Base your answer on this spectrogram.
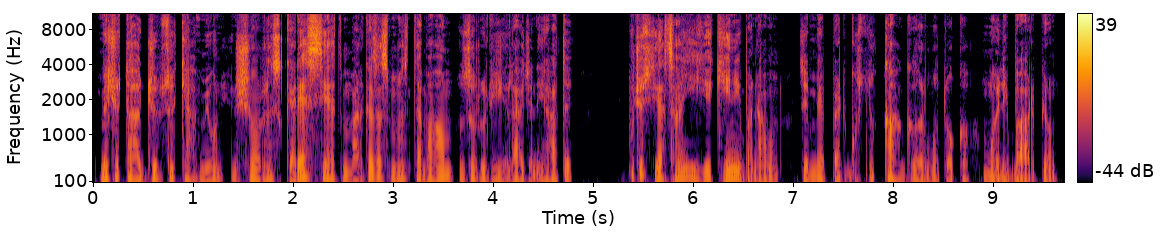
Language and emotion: Kashmiri, fearful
